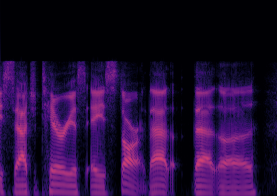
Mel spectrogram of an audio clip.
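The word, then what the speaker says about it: Sagittarius A*: hole which we call Sagittarius A star we actually say Sagittarius a star that that uh asterisk is pronounced as star in this case so Sagittarius A star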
